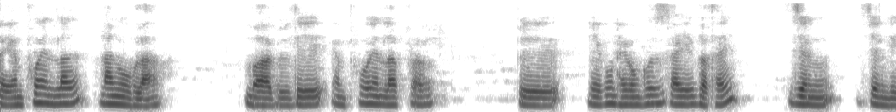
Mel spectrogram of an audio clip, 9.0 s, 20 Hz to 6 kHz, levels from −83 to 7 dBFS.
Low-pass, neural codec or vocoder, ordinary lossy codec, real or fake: 5.4 kHz; vocoder, 22.05 kHz, 80 mel bands, WaveNeXt; AAC, 24 kbps; fake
